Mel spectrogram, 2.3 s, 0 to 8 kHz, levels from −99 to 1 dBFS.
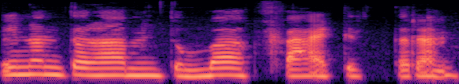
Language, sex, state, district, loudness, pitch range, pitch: Kannada, female, Karnataka, Shimoga, -23 LUFS, 210-230 Hz, 215 Hz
